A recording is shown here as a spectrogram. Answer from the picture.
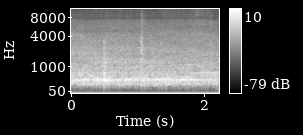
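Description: A steady mechanical hum, with a couple of faint clicks about half a second and a second in as the clear pen door is pushed shut.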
